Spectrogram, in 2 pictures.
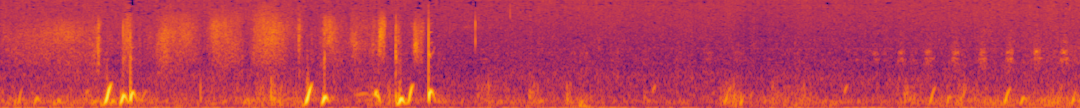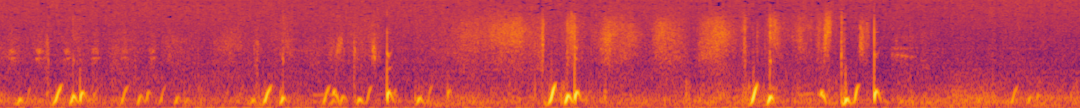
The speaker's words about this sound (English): So a fantastic sound. That's the Gunnison sage grouse? It is, yeah.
